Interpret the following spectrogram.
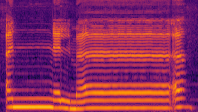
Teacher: نون کے اوپر آ گئی ہے شد، پھر ہم غنہ ادا کریں گے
